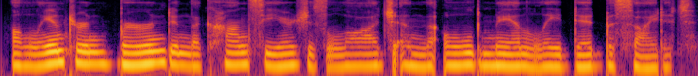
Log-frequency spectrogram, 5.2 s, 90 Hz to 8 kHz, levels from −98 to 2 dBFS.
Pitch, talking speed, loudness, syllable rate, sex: 170 Hz, 170 wpm, -17 LUFS, 4.4 syllables/s, female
